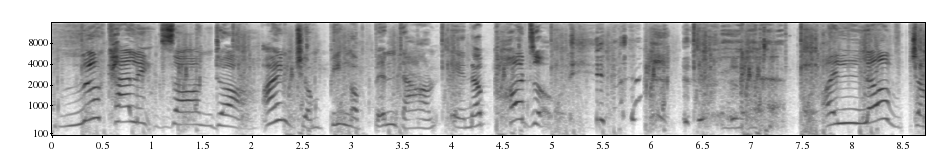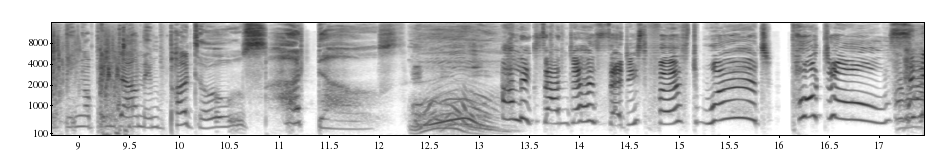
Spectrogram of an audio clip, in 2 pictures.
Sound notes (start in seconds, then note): 0.1 snorts; 5.1 giggling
